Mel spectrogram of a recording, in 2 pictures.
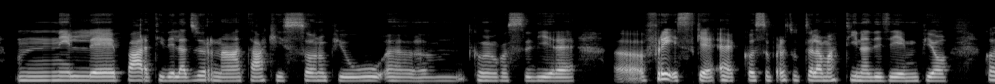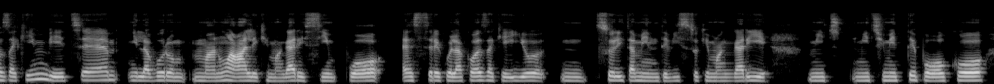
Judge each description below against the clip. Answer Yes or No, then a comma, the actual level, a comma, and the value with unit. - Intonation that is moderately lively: No, narrow, 1.3 semitones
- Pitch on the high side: No, medium, 180 Hz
